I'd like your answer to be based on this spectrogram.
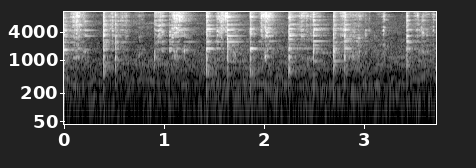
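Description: A spoon stirs yogurt raita with spices in a bowl, giving a quick run of sharp clinks and scrapes against the sides in an uneven rhythm, close and clear with no talk.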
